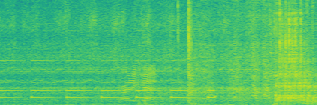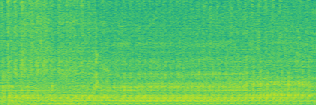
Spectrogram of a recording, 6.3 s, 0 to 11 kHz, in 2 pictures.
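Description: A Dodge Charger Hellcat's dashboard warning chime repeats about three times a second. Close to three seconds in, its supercharged 6.2-litre Hemi V8 fires up on a jump start and runs loudly and steadily.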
